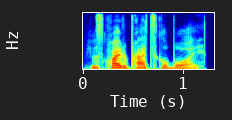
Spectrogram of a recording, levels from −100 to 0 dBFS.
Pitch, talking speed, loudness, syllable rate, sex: 210 Hz, 275 wpm, -19 LUFS, 8.0 syllables/s, female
